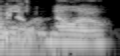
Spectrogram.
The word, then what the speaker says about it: Manganiello: type is Laurie, forgive me, I'm going to mispronounce his name, Joe Manganiello. Joe Manganiello.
